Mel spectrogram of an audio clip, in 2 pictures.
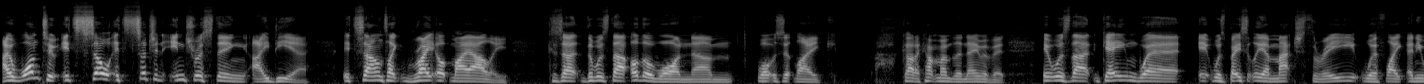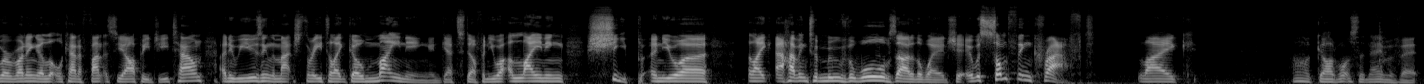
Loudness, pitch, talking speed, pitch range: -27 LUFS, 145 Hz, 230 wpm, 130-165 Hz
